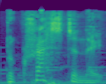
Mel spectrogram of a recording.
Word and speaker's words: procrastinate: 当我哋读 procrastinate 嘅时候，个 crass 系重音，咁我之前个 pro 咧就比较少咧，就会读成 pro 嘅，因为咁完整嘅音，我哋就将佢读成系好轻嘅，好 hea 嘅 pro 就变咗 procrastinate。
